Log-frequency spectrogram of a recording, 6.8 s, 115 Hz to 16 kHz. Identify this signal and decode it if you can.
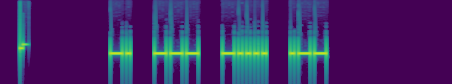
Morse code, heard as a keyed tone, about 20 wpm, spaced as for 15 wpm, 700 Hz. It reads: NO6W
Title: 173 Lesson 28g - Number 9 - Call Signs 20wpm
